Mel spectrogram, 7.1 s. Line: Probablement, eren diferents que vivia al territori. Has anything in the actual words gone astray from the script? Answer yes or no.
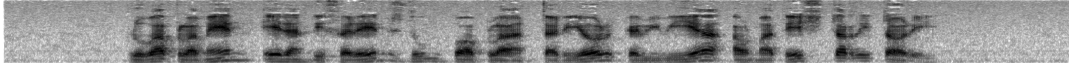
yes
